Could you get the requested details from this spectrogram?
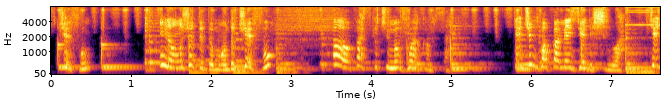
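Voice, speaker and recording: A woman voicing a teasing village woman who laughs and mocks, in a dubbed film. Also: sits high. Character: mocking village woman, quick to tease.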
